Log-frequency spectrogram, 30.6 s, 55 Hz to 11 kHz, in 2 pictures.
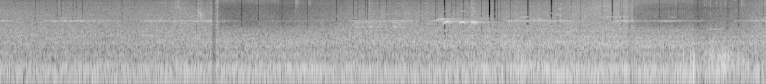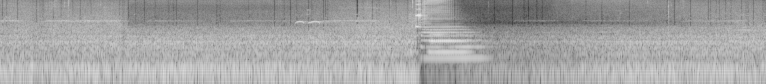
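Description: CC206 diesel-electric locomotive running slowly past with a steady low engine rumble, over a high beeping that repeats about once a second. About three quarters of the way in, the locomotive sounds one short horn blast lasting about a second, the loudest sound here.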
